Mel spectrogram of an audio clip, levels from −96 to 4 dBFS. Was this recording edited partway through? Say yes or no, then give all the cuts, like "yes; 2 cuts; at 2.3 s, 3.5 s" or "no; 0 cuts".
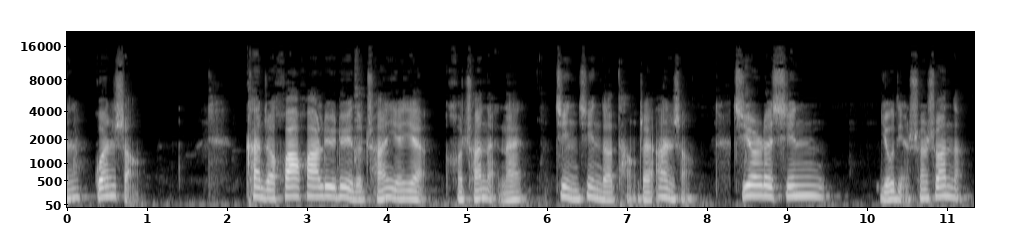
yes; 1 cut; at 8.3 s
